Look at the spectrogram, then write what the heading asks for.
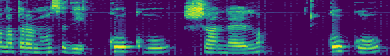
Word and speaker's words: Coco: nossa de coco chanel cocô se pronuncia como cocô cocô cocô e janela você vai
